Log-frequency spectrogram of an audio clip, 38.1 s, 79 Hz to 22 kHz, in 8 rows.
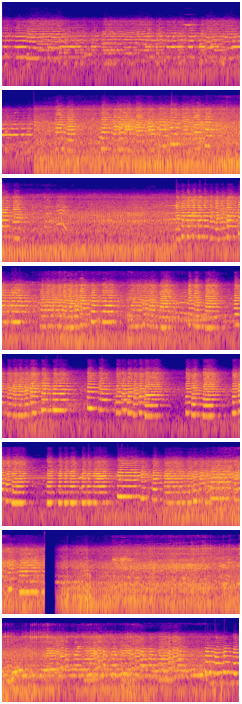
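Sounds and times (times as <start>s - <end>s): bus engine rumble: 0.0s - 38.0s
musical air horn melody: 13.0s - 29.4s, 34.2s - 38.0s.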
